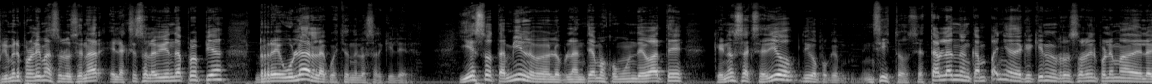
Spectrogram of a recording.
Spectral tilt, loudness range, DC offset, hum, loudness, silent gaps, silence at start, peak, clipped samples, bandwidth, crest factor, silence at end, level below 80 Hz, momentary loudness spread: -5 dB/octave; 2 LU; under 0.1%; none; -20 LUFS; none; 0 s; -6 dBFS; under 0.1%; 19.5 kHz; 16 dB; 0 s; -46 dBFS; 11 LU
